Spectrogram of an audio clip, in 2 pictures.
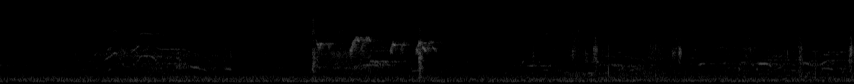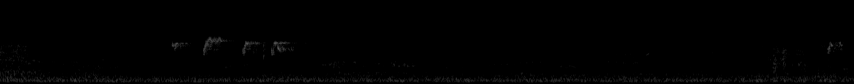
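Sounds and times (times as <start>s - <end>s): small birds chirping: 0.9s - 12.8s, 16.3s - 17.0s.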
